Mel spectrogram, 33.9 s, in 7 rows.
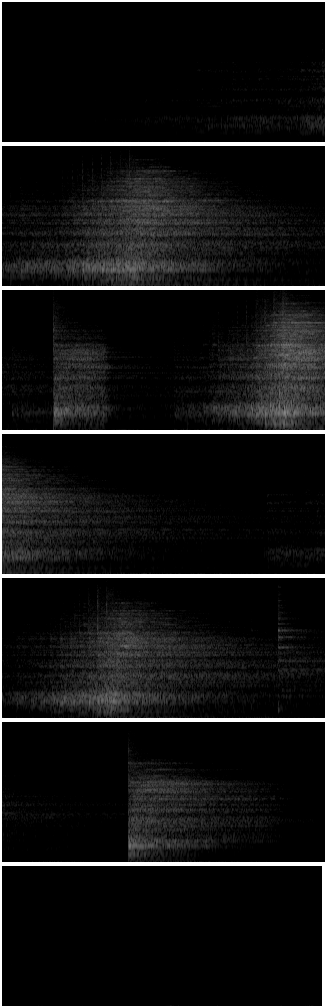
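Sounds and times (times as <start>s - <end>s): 
cymbal: 2.5s - 28.6s.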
